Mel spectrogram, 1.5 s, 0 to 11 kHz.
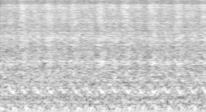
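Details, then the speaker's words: Nissan Sunny Y11 AD wagon after an engine swap, code P0335, intermittent crank no-start, crank sensor plugged in: the starter churns steadily but the engine never catches; the check light goes off. "all right so that exactly the compain is right so you saw the check light came off and the car doesn't want to start the crank sensor plugged in"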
